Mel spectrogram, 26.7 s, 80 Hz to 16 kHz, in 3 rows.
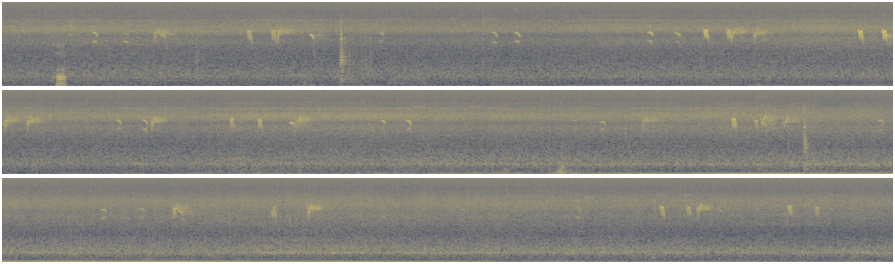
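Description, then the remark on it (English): Faint, sharp chip calls of a wild type 3 crossbill repeat irregularly throughout, high-pitched and brief, over a steady low rumble of background noise. “I think I hear a type 3 bird.”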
